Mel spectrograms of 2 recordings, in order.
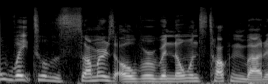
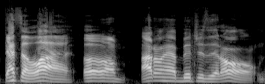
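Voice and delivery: loud mock quote; 2 semitones higher, 13 dB louder than usual. Mocking friend's denial.

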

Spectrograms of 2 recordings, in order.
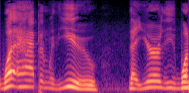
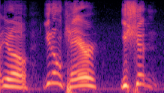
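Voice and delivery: ordinary delivery

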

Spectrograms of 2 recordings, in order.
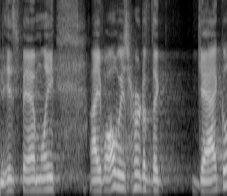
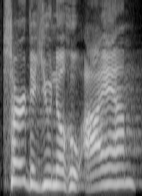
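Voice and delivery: firm mock-commanding comeback; unflinching stern retort; 3 semitones higher, 4 dB louder than usual. Chicken lady putting the governor in his place, firmly commanding. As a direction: throw the authority right back at him.

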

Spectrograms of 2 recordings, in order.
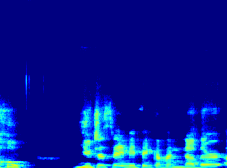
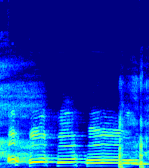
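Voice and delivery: laughing; 12 semitones higher than usual. Retold or imitated. Family laughing it off.

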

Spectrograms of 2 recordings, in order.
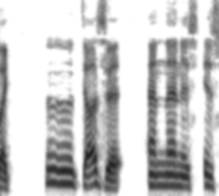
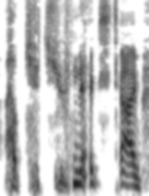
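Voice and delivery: dark threat; 5 semitones higher than usual. Retold or imitated. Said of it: "He gets real dark".

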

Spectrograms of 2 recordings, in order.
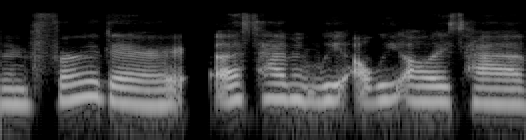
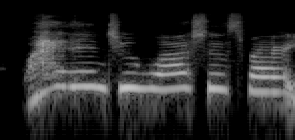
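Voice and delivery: sharp high scolding question; high-pitched parental scolding; mock scolding; 12 semitones higher than usual. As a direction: scold the kid about the dirty mug. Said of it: "instead of being like".

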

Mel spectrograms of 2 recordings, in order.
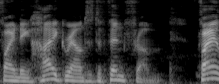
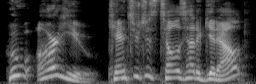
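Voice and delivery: high pleading call; 9 semitones higher than usual. Acted. Jim shouting at mask.

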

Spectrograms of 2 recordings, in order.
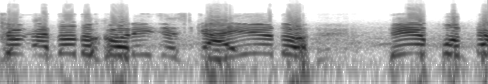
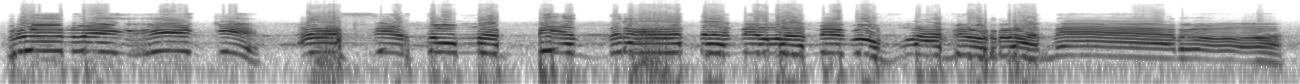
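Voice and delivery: explosive goal commentary; 3 semitones higher than usual. Real, not acted. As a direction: shout the scorer's name. Scorer celebration.

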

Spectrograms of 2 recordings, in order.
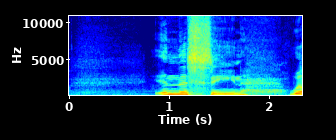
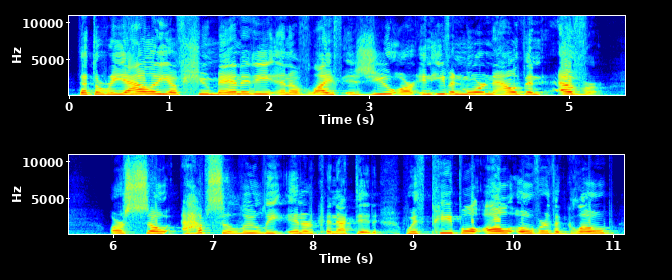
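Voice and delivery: louder, higher and slower sermon climax; full preaching; 7 semitones higher, 8 dB louder than usual. Acted. Pastor to congregation, louder, slower, higher climax. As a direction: lean in and drive it home slowly.

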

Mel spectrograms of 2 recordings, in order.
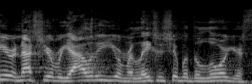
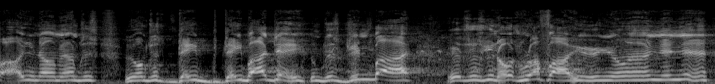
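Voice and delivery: droopy, dragging complaint. Retold or imitated. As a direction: play the bummed-out believer who's just getting by.

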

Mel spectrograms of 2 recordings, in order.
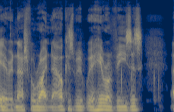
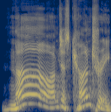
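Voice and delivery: put-on country accent; 9 semitones higher, 3 dB louder, much slower than usual. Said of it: "And she went".

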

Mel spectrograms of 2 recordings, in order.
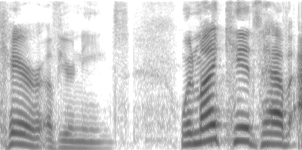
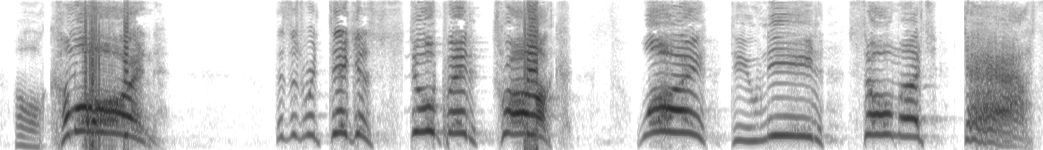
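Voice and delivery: much higher and louder, slow furious yelling; hammed-up rage at an empty truck; mock furious shout; 13 semitones higher, 15 dB louder, slower than usual. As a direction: yell at the stupid truck like it betrayed you. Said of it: "do you get angry at the car or truck".

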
